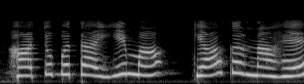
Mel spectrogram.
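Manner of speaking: put-on high, sweet child voice; a small girl answering her mother; little girl voice. Child bird voice.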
